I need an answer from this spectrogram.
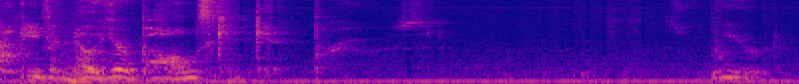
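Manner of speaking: soft whisper to yourself in disbelief; whispered aside. Real, not acted. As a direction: drop to a breathy aside, almost unvoiced. Quiet aside about bruised palm.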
